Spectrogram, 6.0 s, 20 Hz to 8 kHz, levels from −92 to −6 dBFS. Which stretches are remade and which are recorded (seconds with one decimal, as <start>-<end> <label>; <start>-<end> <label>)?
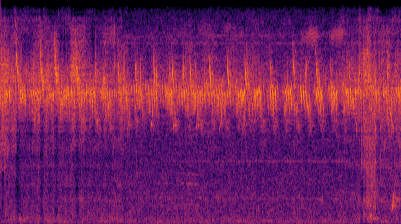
0.0-1.8 remade; 1.8-5.2 recorded; 5.2-6.0 remade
